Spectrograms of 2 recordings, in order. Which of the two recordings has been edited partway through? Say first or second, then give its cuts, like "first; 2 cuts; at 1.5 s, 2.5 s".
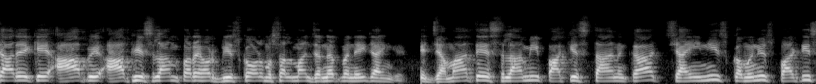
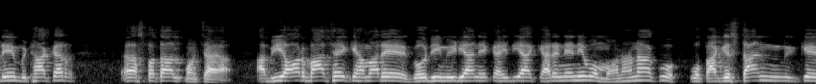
first; 1 cut; at 4.0 s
